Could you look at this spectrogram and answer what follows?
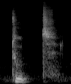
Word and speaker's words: toutes: On prononce le E mais pas le S. On prononce toutes. Le T. On finit avec le T.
